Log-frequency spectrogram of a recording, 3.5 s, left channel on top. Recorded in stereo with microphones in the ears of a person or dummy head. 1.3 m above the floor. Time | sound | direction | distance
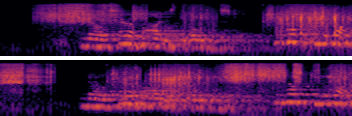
0.8 | a woman speaking | 75° left (ahead or behind) | 3 m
